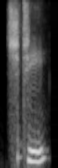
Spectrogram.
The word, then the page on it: shchi: Indian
